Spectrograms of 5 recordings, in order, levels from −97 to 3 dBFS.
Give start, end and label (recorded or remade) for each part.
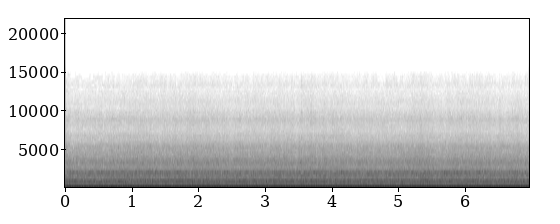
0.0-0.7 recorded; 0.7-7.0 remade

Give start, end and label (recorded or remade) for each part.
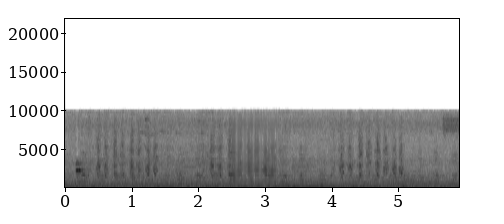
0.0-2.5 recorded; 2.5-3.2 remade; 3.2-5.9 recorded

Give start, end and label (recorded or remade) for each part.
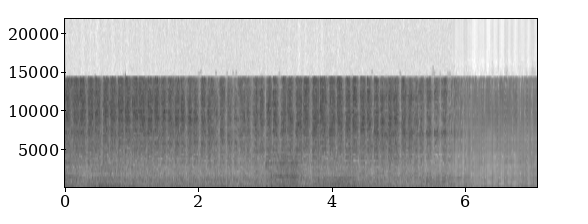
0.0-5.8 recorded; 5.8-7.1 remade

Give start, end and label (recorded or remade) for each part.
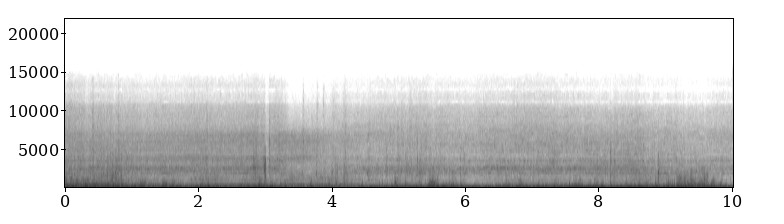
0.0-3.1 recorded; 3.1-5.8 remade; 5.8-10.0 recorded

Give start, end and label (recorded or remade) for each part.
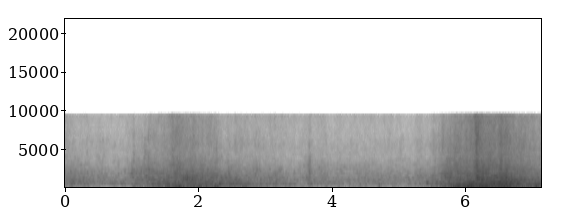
0.0-7.2 remade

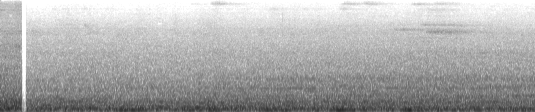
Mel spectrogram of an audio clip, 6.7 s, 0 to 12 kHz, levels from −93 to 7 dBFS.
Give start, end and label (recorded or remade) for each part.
0.0-6.7 remade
